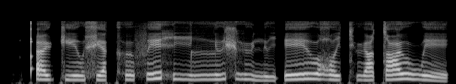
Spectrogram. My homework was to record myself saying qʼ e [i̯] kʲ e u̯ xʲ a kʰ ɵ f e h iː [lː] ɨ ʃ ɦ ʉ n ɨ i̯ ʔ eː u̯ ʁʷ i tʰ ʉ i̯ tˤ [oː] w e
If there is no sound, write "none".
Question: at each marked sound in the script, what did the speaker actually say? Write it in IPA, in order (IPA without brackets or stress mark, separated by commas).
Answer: y̯, lː, ɵː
